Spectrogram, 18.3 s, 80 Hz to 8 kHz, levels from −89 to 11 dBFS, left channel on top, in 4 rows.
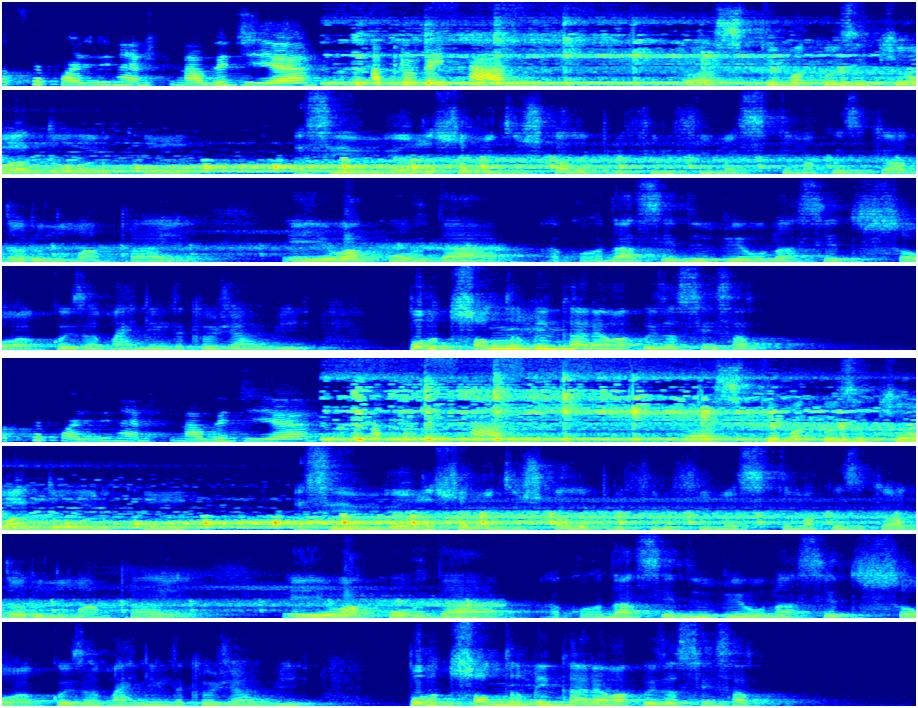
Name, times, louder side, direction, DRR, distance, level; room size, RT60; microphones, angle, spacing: voice 1, 0.0-1.6 1.9-2.7 16.1-16.6, left 6 dB, 85° left, 16 dB, 0.5 m, -32 dB
sound 1, 1.6-9.8 10.1-10.2 10.4-10.5 10.8-10.9 11.1-11.7, right 4 dB, 60° right, 0.5 m, -31 dB
voice 2, 3.4-5.6 6.0-10.1 10.5-15.2 15.8-17.5, right 1 dB, 15° right, 4 dB, 1.5 m, -35 dB
23.0 x 9.3 x 4.4 m, 0.74 s
head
